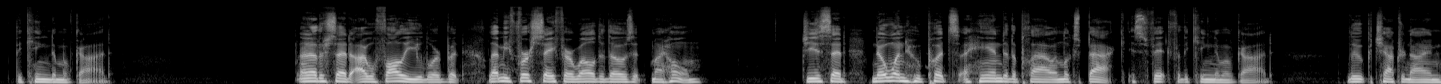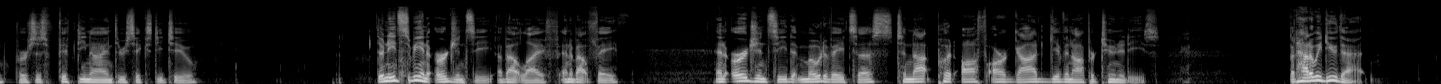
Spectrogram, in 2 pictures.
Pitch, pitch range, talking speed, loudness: 120 Hz, 110-130 Hz, 165 wpm, -19 LUFS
